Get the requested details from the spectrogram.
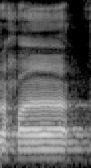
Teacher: حا کو ایک الف کے برابر کھینچ کر پڑھیں گے۔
